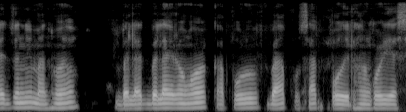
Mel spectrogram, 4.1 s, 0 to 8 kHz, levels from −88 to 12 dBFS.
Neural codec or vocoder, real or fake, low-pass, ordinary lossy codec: codec, 16 kHz, 4.8 kbps, FACodec; fake; 7.2 kHz; none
